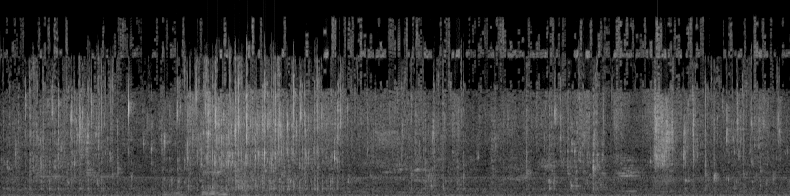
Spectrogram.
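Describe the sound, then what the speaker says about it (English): Liquid from shrimp consommé strains through squeezed cheesecloth in a steady, close trickle and patter of drips, with a brief spoken remark over the running liquid. "simply going to just squeeze all the excess water out"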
